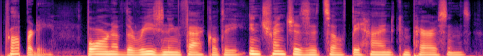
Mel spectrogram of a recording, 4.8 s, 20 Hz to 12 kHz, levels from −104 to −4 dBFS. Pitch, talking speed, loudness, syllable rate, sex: 135 Hz, 125 wpm, -19 LUFS, 5.3 syllables/s, male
